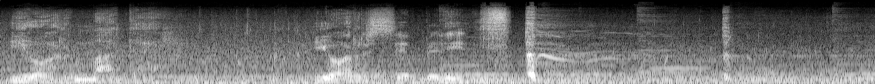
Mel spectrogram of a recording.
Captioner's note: cough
